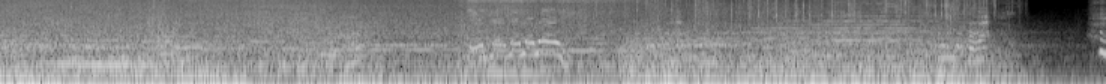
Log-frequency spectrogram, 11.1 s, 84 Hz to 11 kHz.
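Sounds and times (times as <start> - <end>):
cartoon goo spraying gush: 0.0 - 10.1.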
